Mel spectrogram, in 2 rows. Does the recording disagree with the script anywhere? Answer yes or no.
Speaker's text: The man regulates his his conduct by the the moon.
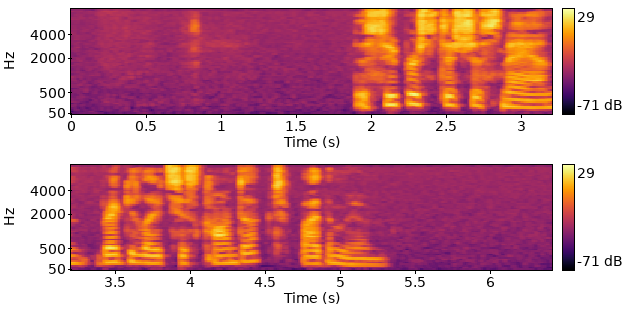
yes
